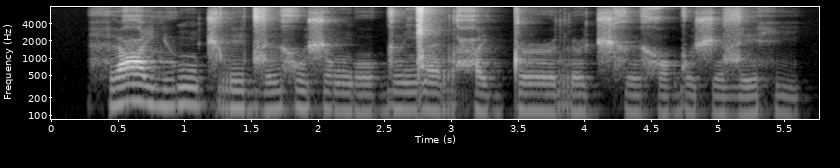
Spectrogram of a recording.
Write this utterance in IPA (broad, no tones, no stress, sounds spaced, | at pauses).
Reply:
h ɘ ʕ i lʲ u ŋ ə t͡ʃ r e d͡z ɘ x o ʃ ɔ ŋ o ɡ ɘ ŋ͡ǁ æ r ħ e ɡ t ə˞ r ə˞ t͡ʃ x ɘ x ɔ ɡ o ʃ ə z e h i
